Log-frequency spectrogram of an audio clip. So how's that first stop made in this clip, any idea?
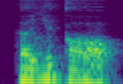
plain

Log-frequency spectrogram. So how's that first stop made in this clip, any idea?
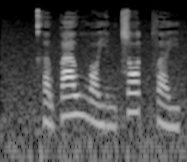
aspirated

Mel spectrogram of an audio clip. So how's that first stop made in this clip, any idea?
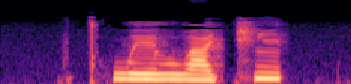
aspirated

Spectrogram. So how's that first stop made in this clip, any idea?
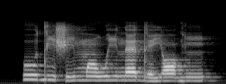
plain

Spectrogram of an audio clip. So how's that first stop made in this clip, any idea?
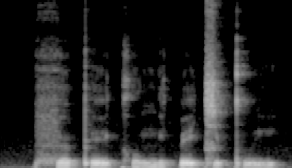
ejective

